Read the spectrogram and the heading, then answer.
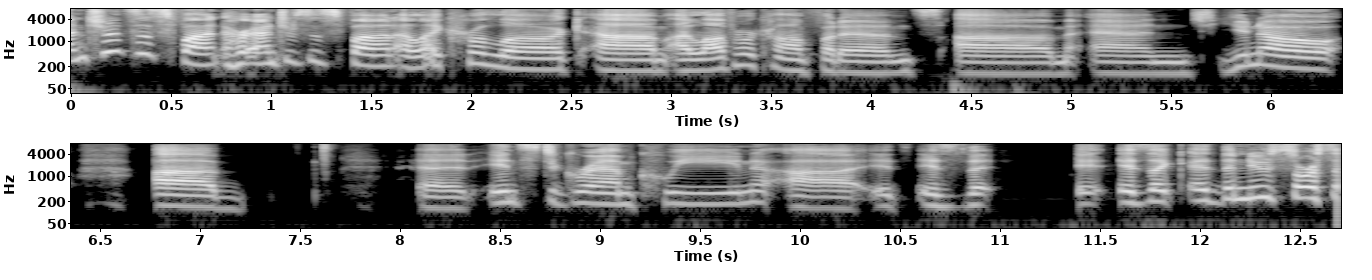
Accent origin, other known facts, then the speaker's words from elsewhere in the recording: Minnesota, United States; I grew up near farms in Minnesota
